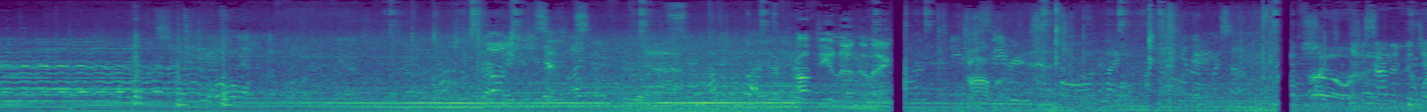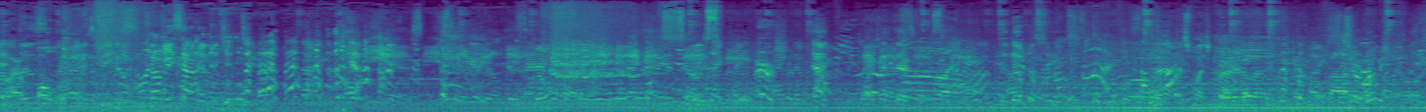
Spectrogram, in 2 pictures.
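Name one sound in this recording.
Several men and women talk and chatter loudly close by.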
